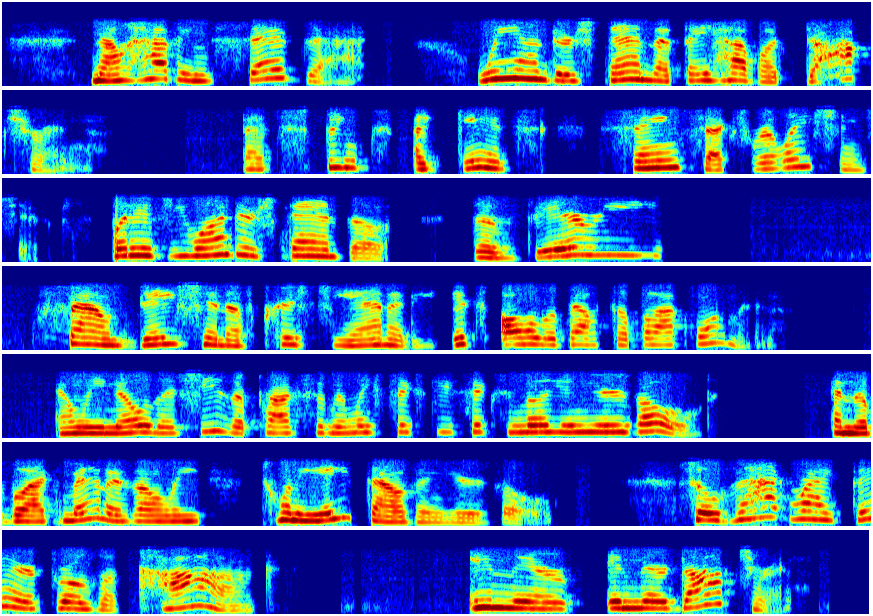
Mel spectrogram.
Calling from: California, United States; I'm calling from California.

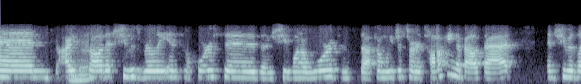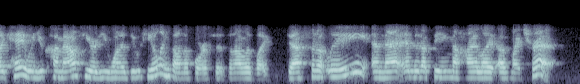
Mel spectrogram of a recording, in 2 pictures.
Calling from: New Jersey, United States; New Jersey.

